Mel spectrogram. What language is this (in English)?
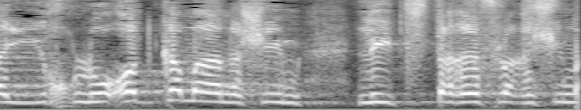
Hebrew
